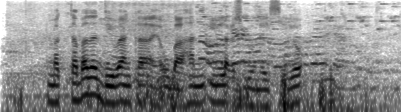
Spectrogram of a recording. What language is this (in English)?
Somali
